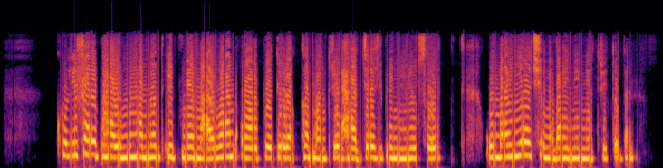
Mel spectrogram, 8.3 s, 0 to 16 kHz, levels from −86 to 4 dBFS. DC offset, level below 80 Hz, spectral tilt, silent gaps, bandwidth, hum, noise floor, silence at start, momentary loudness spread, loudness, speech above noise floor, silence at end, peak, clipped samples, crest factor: under 0.1%; -38 dBFS; -5 dB/octave; none; 7.8 kHz; none; -47 dBFS; 0.7 s; 7 LU; -8 LUFS; 39 dB; 0.4 s; 0 dBFS; under 0.1%; 8 dB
